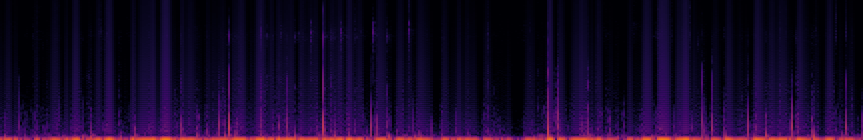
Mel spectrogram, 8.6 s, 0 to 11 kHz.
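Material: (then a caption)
Silicone. A fingertip with a dark painted nail rubs and presses directly on the small, soft white silicone ear mounted on the side of a white SR3D binaural microphone box. The result is a dense, continuous stream of deep, muffled rumbling and soft thumping rustles, with nearly all the energy in the low end and no bright highs.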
